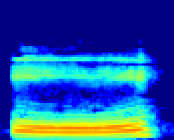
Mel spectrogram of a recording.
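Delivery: E drawn out low, gliding up; vowel E demonstrated. Shown as a demonstration. Teacher listing Portuguese vowels, E slowly sounded out. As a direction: sound out E slowly, rising at the end. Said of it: "nós temos E".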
